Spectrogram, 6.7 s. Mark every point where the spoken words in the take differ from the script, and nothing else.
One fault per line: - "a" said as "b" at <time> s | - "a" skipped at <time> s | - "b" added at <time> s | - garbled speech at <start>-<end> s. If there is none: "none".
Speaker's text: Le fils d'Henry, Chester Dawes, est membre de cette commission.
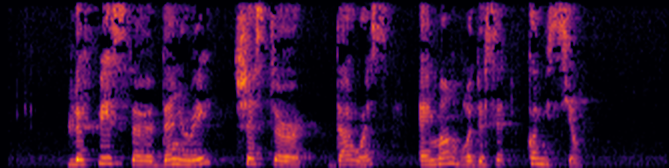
none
